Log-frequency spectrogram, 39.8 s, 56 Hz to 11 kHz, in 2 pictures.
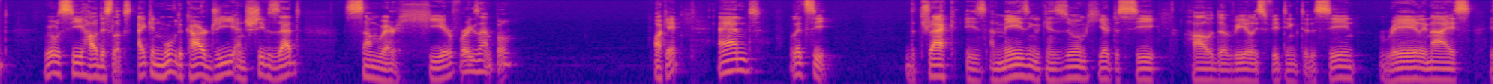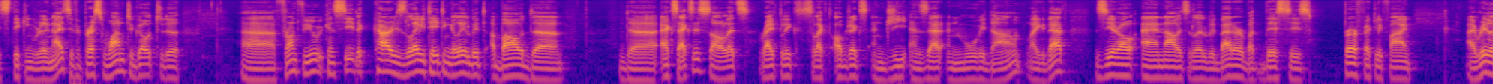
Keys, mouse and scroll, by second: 0.0 click, 2.6 g, 3.4 shift+z, 10.1 click, 13.5 shift+middle click, 14.1 shift+middle click, 14.4 middle click, 15.0 shift+middle click, 16.0 click, 17.2 middle click, 18.7 middle click, 19.1 middle click, 19.8 middle click, 20.8 KP_1, 22.5 shift+middle drag, 29.5-30.6 right drag, 30.6-31.8 typing, 34.0 KP_0, 34.2 middle click, 35.6 click, 37.0 middle click, 37.2 middle click, 37.5 middle click, 39.0 click.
